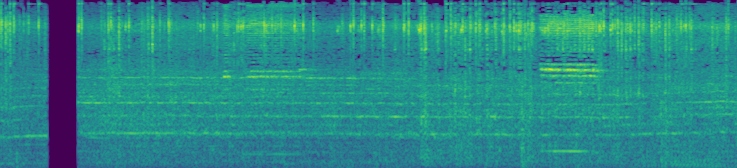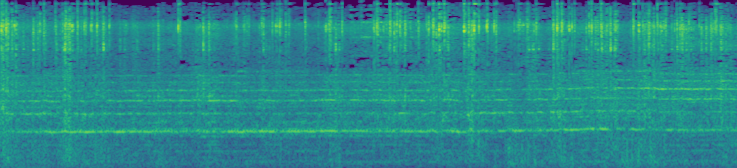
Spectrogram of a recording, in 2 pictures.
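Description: Riding in an open e-rickshaw along a lane: a steady whining drone over road and traffic noise, with a short horn beep about seven seconds in.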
